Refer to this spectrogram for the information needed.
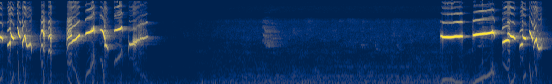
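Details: Oriental magpie-robin song played to make caged males respond: two bursts of loud, varied whistles, rising notes and sharp chattering phrases, separated by a long silence.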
